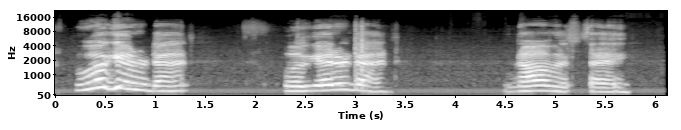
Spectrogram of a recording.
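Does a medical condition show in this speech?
Yes: throat cancer radiation damage.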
